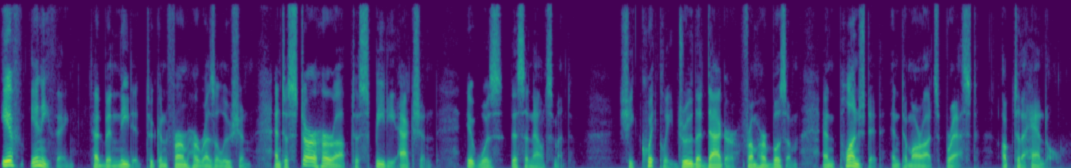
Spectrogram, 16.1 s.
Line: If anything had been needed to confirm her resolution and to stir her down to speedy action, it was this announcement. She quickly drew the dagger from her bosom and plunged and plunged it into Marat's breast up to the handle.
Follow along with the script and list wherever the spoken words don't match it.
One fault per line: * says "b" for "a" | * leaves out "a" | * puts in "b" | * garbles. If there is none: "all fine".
* says "up" for "down"
* leaves out "and plunged"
